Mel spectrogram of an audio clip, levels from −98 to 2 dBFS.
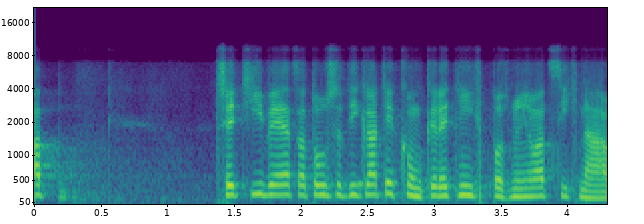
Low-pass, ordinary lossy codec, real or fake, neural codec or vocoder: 7.2 kHz; Opus, 24 kbps; fake; codec, 16 kHz, 0.7 kbps, FocalCodec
